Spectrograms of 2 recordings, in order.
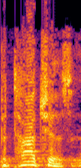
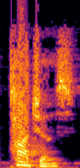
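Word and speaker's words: Patachos (πτωχός): The word for poor in this phrase, or in this statement, poor is taken from the Greek word patachos. I'm sure that the P is silent. Patachos. P-T-O-C-H-O-S. Patachos.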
